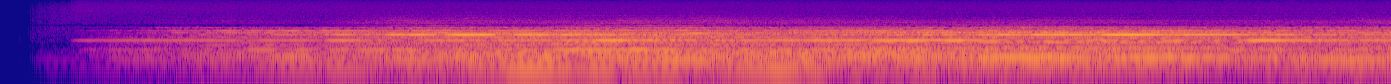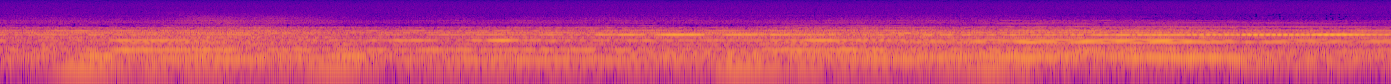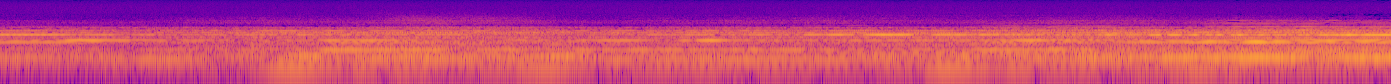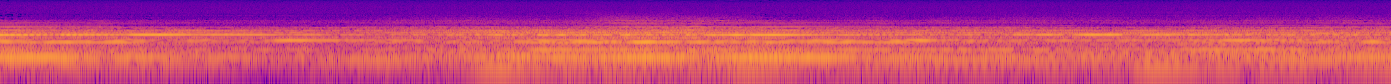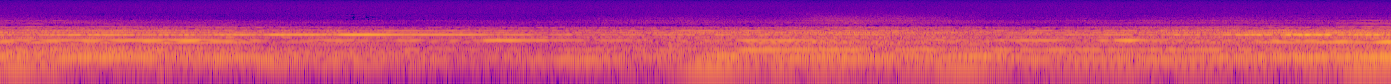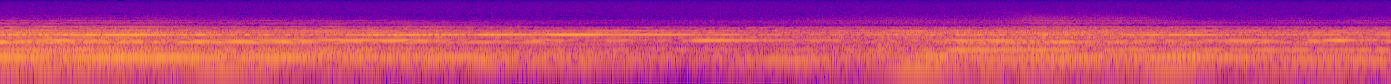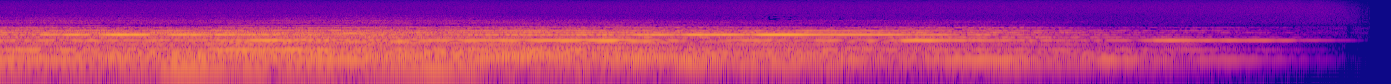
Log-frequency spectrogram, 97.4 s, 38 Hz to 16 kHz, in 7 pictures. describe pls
With midi instruments i Logic Pro I created some samples. Bits of sounds and small melodies. Mostly piano and bass. I run some sounds trough Scream Tracker 3 and made more melodi sounds. The samples i got from this was in the end processed in Sound Hack using convelution blending to files together.
floating, suspence, mystery, strange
